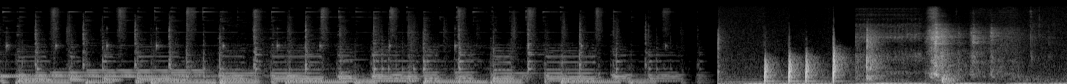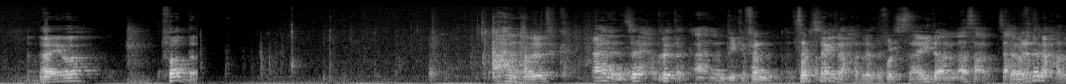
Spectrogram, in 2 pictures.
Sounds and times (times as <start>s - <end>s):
Music: 0.0s - 7.2s
Speech: 11.0s - 11.7s, 15.5s - 21.3s.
